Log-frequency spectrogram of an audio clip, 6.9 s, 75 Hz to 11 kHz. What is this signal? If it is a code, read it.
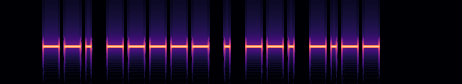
Morse code, heard as a keyed tone, about 15 wpm, 700 Hz. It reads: G0EGY
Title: DXCC-100 Call Signs - 5 Characters - Repeated 3x - 15wpm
